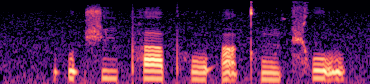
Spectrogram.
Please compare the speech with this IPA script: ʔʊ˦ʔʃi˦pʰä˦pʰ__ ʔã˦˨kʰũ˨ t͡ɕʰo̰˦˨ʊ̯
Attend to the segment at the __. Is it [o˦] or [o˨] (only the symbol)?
o˨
